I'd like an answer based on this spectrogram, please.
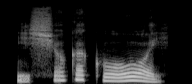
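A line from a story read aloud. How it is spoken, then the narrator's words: Purred. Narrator (Russian): Промурлыкал Мэл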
